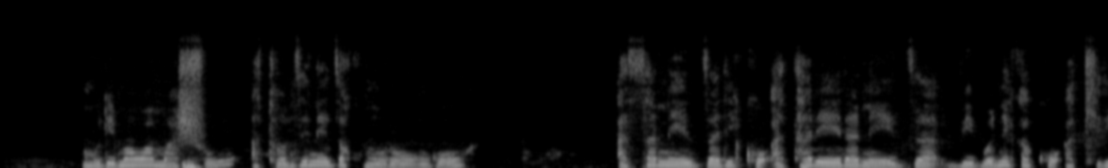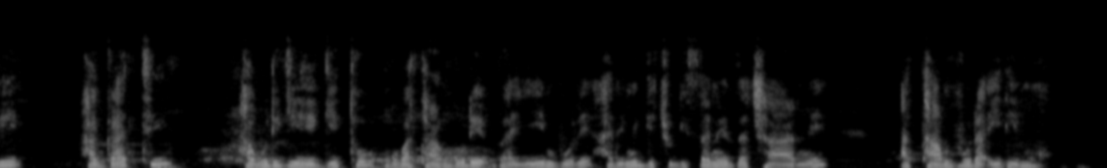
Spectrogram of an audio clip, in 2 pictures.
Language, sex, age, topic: Rundi, female, 25-35, agriculture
